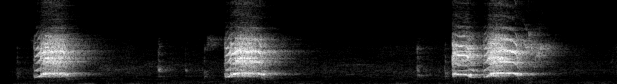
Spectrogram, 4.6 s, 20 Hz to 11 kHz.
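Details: A 7-month-old green junglefowl crowing: three short, hoarse, screechy crows, each under a second long and spaced about a second and a half apart, with faint clicks between them.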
